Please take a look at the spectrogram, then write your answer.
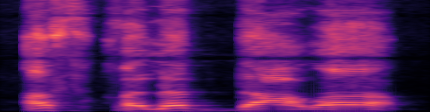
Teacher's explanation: اور دوسری مثال کیا ہے، اثقلت دعوا، اب تا نہیں پڑھیں گے، اب دال سے ہی پڑھیں گے، تا جو ہے دال کے اندر چلے گی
